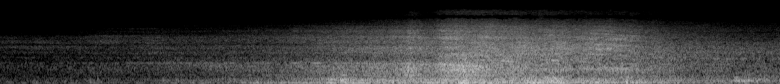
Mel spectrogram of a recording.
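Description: A train passing through the station at speed. Its rushing noise builds over about three seconds, peaks around the middle, then falls away.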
